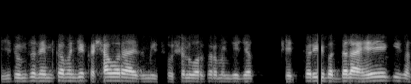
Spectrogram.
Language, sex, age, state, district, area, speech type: Marathi, male, 30-45, Maharashtra, Akola, rural, conversation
